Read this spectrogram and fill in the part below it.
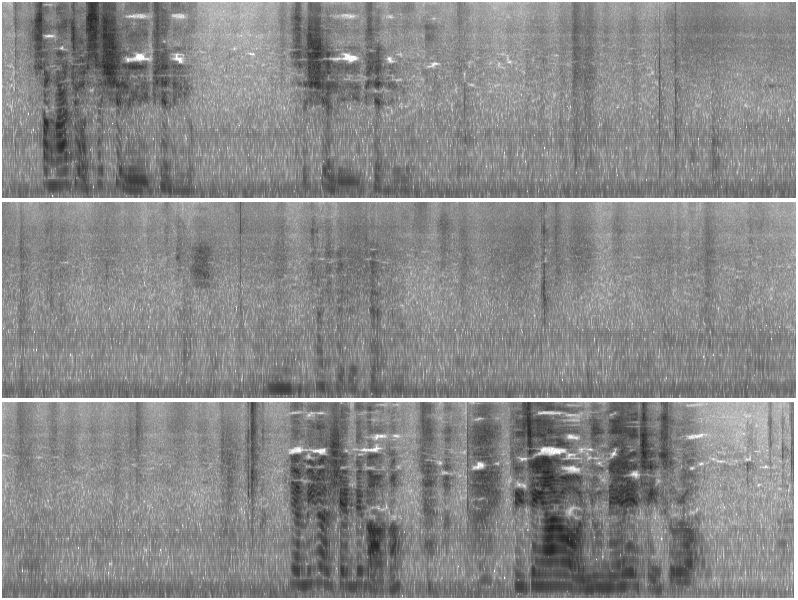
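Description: A young woman speaks close to a microphone, with pauses.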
